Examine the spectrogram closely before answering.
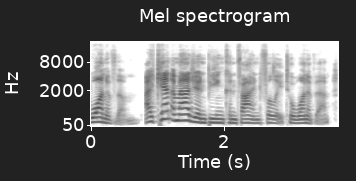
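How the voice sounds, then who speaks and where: Using a normal speaking voice with an American accent, a woman talks at a moderate pace and lively intonation. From Connecticut. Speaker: comedian. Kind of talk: casual chat.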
